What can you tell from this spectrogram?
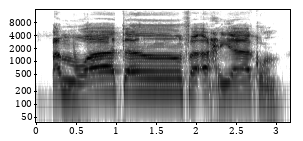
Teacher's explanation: امواتا فاحیاکم، میم ساکن کے بعد واو ہے، اظہار شفی ہوگا، غنہ نہیں کرنا، الف مدہ کو 1 الف کے برابر کھینچ کر پڑھیں گے۔ تنوین کے بعد فا ہے، اخفاء حقیقی ہوگا، فاحیاکم، الف مدہ کو 1 الف کے برابر کھینچ کر پڑھنا ہے، وقف کرنے کی صورت میں میم ساکن رہے گا، ملا کر پڑھیں گے تو غنہ نہیں، اظہار شفی ہوگا۔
